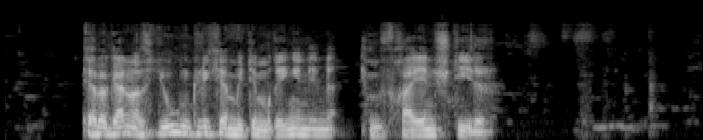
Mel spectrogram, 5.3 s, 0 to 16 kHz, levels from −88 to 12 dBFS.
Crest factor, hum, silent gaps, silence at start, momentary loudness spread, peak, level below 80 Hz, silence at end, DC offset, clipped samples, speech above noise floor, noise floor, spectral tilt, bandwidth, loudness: 16 dB; none; none; 0.6 s; 8 LU; -2 dBFS; -40 dBFS; 1.6 s; under 0.1%; under 0.1%; 47 dB; -62 dBFS; -6.5 dB/octave; 8.8 kHz; -16 LUFS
